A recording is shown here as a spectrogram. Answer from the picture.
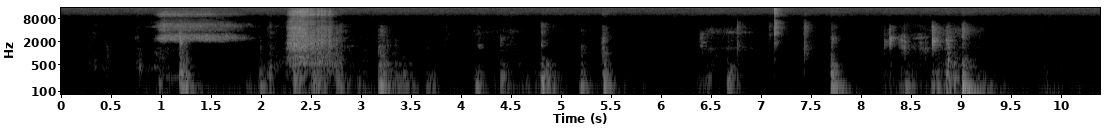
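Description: Faint, scattered clicks and taps of a plastic action figure being handled and posed on a wooden shelf, with a person's breaths between them, one at about one second and a louder one around two and a half seconds in.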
